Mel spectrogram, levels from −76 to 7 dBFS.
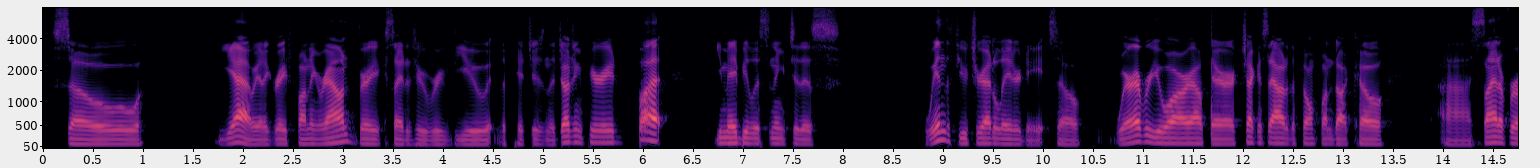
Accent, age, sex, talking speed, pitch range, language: American, 20-39, male, 185 wpm, 90-110 Hz, English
